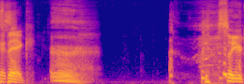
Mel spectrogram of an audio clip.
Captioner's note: grunts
